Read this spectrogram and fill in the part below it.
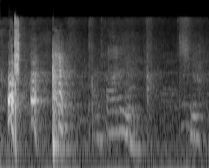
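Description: A middle-aged woman laughs.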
